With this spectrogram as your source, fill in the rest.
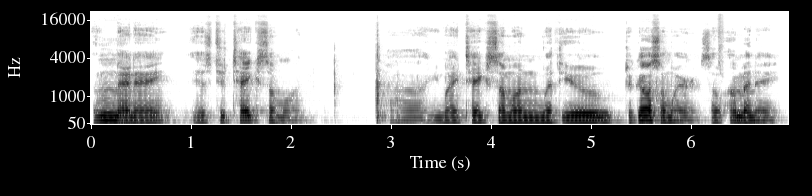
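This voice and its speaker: Guy teaching french class, slow and patient, says uh a lot, repeats stuff. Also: mid-range voice, animated, mellow. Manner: slow, patient, repeats words, many "uh" fillers. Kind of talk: classroom lesson.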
